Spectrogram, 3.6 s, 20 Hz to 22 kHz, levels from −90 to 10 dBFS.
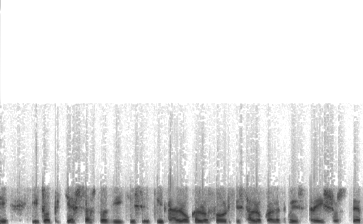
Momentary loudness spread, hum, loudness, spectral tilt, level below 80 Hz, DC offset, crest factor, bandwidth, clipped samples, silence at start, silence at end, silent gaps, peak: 5 LU; none; -15 LUFS; -5 dB/octave; -64 dBFS; under 0.1%; 14 dB; 9.4 kHz; under 0.1%; 0 s; 0.05 s; none; -2 dBFS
